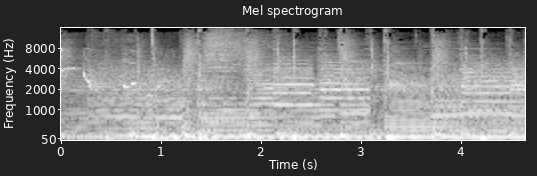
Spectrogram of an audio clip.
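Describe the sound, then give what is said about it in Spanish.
A parrot mimics robotic electronic beeps and whistles, a steady run of buzzy tones and sharp clicks with a brief rising chirp near the start, loud with no talking. “solo sabe hacer esto, ¿eh? Pero lo repiten clavado.”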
